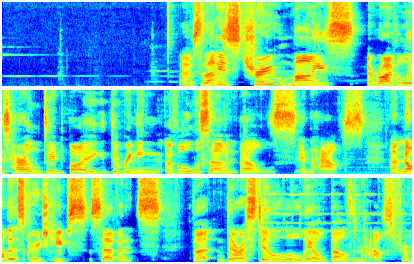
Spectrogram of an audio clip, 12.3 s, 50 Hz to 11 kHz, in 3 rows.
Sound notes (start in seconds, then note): 1.5 bell rings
